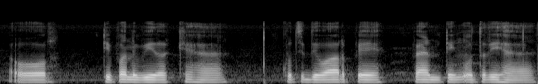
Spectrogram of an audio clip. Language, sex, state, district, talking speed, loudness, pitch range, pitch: Hindi, male, Uttar Pradesh, Saharanpur, 120 wpm, -18 LUFS, 105-110 Hz, 110 Hz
